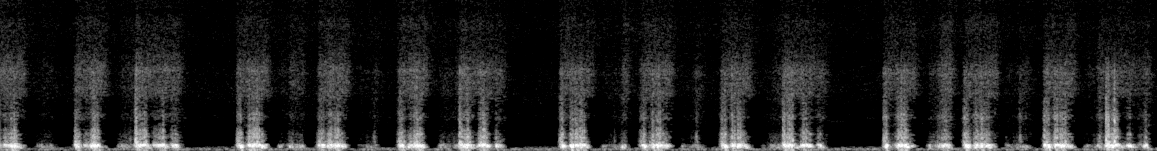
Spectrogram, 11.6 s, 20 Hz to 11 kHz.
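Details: Patient with dilated aortic root, heart sounds recorded at position P while lying, sitting and standing (66-72 bpm): irregular rhythm, midsystolic murmur and a recurring extra sound around the second heart sound.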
